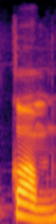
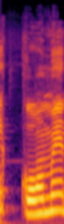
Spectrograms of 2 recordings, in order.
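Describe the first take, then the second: First: कम as one short syllable, "kum", with a silent final E; correct pronunciation. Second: कॉमे said as two syllables, "ko-me", with the final E sounded; wrong pronunciation. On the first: Teacher to students, giving the right reading कम as "kum". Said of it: "इसका उच्चारण हम लोग करते हैं कम". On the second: Teacher to students, showing the misreading कॉमे as "ko-me". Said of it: "इसे कॉमे नहीं पढ़ते हैं". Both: Shown as a demonstration.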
